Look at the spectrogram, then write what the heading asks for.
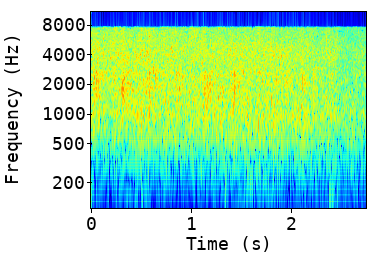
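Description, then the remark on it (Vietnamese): A loud, sustained burst of applause from a crowd, dense clapping filling the whole moment with no voices, easing off slightly at the very end. “Đồng ý, một tràng pháo tay thật to lên thưa các bạn.”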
